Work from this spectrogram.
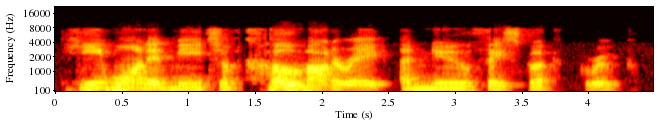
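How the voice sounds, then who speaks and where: A man speaks with a fairly low pitch and lively intonation. His tone is bright and sharp. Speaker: sociology professor. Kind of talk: keynote talk. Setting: video call.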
